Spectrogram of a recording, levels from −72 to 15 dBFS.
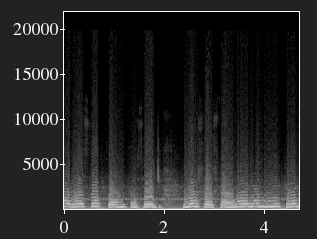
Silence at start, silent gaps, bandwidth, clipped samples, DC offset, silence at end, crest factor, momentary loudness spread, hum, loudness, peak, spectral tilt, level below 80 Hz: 0 s; none; 12 kHz; under 0.1%; under 0.1%; 0 s; 6 dB; 4 LU; none; -10 LUFS; -4 dBFS; -7 dB/octave; -24 dBFS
